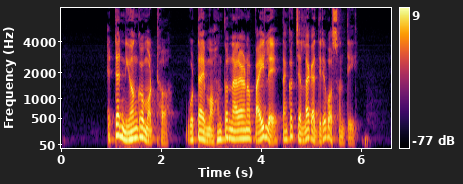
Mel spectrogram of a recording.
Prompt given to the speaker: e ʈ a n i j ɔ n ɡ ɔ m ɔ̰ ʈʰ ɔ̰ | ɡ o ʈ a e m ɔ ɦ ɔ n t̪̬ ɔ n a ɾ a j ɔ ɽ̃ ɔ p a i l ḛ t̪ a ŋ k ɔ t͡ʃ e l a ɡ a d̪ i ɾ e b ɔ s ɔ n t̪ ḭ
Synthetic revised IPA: e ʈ a n i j ɔ ŋ ɡ ɔ m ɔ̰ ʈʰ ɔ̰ | ɡ o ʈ a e m ɔ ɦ ɔ n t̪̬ ɔ n a ɾ a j ɔ ɽ̃ ɔ p a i l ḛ t̪ a ŋ k ɔ t͡ʃ e l a ɡ a d̪ i ɾ e b ɔ s ɔ n t̪ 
